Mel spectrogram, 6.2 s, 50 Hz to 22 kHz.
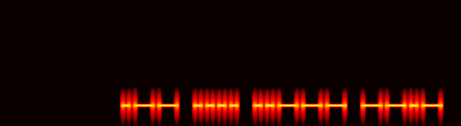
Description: Morse code, heard as a keyed tone, about 15 wpm, 700 Hz. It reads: WH2Q
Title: USA Call Signs - 4 Characters - Repeated 3x - 15wpm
